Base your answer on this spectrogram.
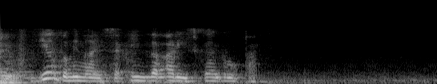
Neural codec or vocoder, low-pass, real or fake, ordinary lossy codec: codec, 16 kHz, 1.1 kbps, Voila-Tokenizer; 5.4 kHz; fake; AAC, 32 kbps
